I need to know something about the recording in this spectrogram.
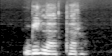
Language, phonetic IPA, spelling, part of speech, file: Polish, [bʲiˈlɛtɛr], bileter, noun, LL-Q809 (pol)-bileter.wav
